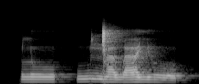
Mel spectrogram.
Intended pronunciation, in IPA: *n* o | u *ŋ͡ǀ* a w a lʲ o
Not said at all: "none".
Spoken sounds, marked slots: l, ŋ͡ǀ

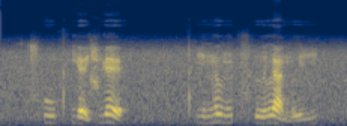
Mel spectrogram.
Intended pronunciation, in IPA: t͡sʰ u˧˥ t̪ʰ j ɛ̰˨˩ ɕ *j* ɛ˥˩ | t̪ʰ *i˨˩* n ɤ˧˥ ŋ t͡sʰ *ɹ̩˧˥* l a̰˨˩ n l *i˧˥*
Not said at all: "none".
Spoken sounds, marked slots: ɥ, i˧˥, ɹ̩˧˥, i˧˥

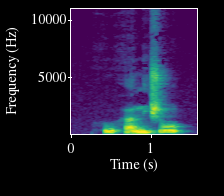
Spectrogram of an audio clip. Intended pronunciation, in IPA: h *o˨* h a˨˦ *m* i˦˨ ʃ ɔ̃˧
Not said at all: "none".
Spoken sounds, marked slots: o˨, n

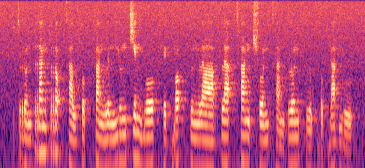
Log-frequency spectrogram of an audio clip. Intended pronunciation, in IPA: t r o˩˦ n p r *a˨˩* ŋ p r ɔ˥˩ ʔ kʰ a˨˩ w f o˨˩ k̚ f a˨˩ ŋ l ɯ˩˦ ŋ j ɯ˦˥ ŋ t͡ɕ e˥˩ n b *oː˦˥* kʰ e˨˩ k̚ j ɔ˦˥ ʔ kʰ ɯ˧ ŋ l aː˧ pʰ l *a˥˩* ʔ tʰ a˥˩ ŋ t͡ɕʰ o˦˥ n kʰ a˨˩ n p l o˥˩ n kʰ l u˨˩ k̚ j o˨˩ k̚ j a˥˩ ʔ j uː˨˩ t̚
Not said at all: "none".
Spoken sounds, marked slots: a˥˩, oː˦˥, a˥˩

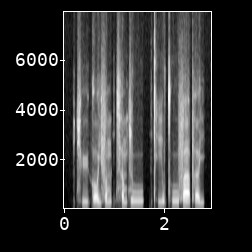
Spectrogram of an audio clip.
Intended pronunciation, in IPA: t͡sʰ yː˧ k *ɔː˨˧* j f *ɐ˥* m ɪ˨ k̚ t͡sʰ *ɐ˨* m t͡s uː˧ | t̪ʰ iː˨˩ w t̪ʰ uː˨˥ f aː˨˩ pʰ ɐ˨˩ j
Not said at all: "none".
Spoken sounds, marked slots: ɔː˨˧, ɐ˥, ɐ˥

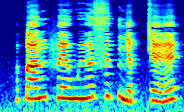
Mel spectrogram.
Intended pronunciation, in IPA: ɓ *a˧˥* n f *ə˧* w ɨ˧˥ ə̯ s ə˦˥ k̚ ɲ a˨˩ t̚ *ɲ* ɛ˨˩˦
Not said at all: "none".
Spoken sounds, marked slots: a˧˥, ɛ˧, c

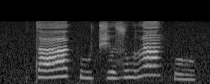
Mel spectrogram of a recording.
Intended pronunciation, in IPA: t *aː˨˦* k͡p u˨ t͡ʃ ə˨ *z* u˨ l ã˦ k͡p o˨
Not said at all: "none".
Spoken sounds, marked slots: aː˨˦, z

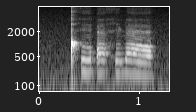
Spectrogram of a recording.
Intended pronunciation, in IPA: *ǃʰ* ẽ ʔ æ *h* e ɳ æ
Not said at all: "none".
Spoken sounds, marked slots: ǃʰ, h

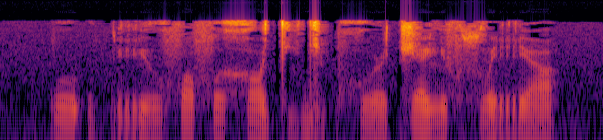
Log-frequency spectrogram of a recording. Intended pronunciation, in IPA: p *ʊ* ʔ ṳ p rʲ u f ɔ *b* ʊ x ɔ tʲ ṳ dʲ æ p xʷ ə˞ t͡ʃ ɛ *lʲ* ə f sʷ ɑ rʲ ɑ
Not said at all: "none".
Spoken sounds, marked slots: u, f, lʲ

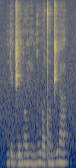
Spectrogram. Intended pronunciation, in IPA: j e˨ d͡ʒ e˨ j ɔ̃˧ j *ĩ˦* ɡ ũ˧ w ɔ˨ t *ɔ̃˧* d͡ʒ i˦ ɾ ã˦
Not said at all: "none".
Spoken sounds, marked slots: ĩ˨, ɔ̃˧

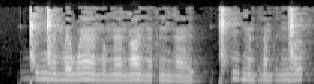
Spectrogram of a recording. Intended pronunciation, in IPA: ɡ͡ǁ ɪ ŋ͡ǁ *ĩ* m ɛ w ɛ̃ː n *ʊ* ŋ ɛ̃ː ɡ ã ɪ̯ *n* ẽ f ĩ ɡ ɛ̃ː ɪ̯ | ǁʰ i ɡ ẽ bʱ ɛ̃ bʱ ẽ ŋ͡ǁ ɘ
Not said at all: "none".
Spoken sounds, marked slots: ẽ, ʊ, n

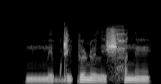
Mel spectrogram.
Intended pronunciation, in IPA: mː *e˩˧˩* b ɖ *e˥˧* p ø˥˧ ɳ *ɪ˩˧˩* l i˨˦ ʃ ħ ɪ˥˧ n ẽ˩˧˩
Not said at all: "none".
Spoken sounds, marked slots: e˩˧˩, i˥˧, ʏ˩˧˩

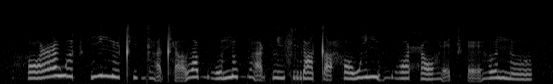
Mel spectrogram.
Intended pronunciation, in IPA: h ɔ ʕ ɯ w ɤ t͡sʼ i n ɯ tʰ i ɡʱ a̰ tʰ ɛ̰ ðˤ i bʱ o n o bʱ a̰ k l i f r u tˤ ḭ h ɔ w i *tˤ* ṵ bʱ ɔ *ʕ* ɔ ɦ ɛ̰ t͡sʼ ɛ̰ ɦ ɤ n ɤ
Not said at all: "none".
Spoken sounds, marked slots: n, ħ

